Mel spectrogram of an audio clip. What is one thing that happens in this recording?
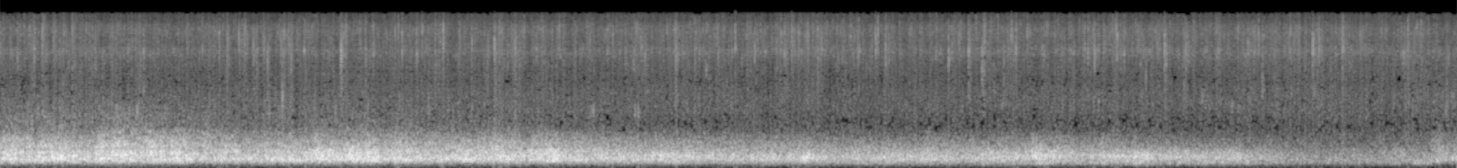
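Rainwater drips from a thatched roof edge.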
